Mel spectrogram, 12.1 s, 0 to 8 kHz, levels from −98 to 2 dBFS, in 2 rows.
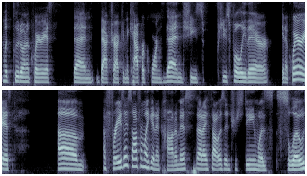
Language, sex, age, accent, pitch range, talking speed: English, female, 20-39, American, 160-200 Hz, 155 wpm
